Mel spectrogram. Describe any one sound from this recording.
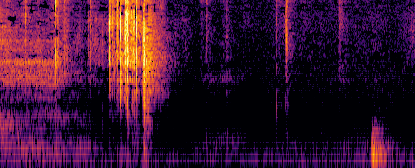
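Paper strips rustle as they are handled.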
